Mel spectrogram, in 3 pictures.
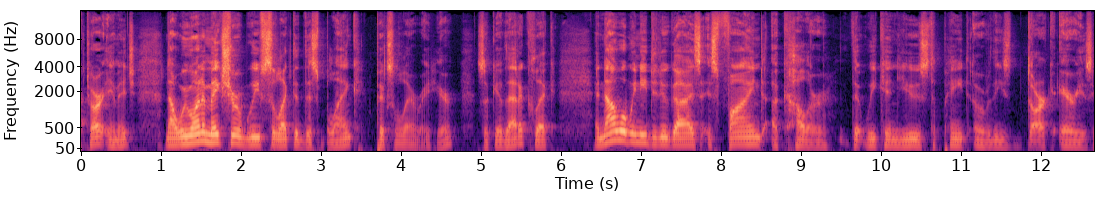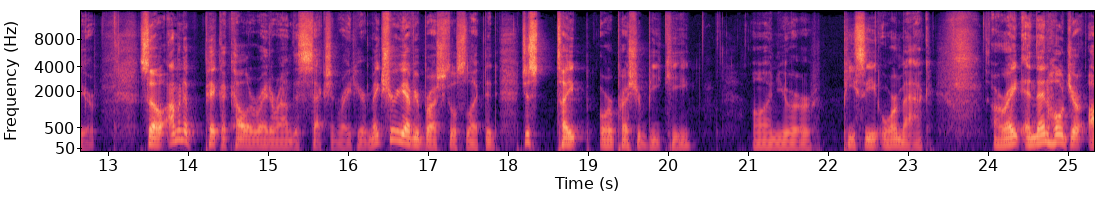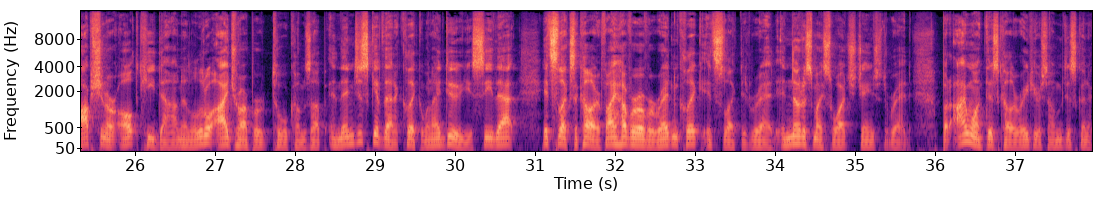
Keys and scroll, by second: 19.6 b.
